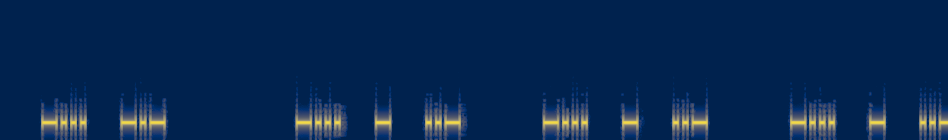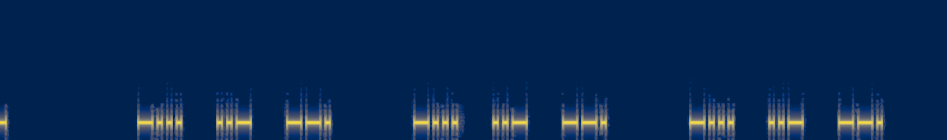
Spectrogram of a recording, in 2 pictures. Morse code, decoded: BK BTU BTU BTU BUG BUG BUG

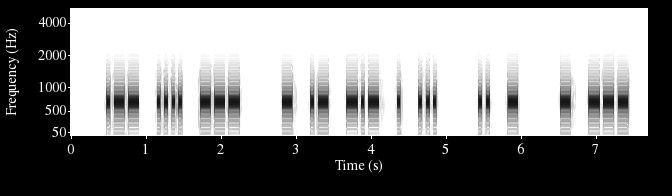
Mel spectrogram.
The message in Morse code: WHO TAKES IT TO

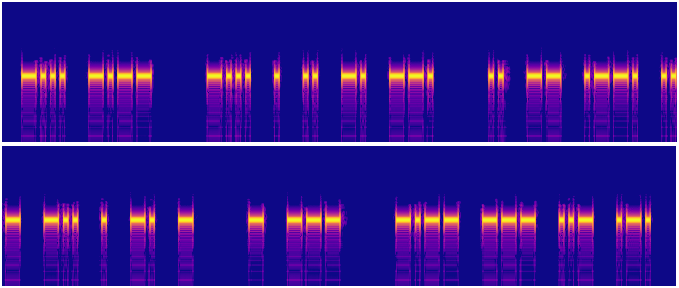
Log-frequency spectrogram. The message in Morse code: BY BEING IMPUDENT TO YOUR

